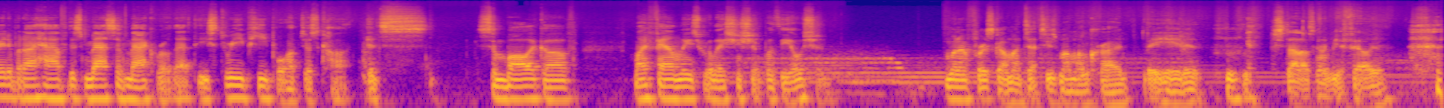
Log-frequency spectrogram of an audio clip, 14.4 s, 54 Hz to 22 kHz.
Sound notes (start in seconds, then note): 12.5 laughs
